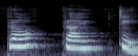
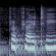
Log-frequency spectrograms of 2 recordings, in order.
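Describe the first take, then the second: First: property stretched very slowly while writing; drawn-out word. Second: Said in the usual way. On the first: Shown as a demonstration. Teacher writing the stroke for students, very slow. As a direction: spell out property slowly, sound by sound. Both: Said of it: "तो stroke create होगा".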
